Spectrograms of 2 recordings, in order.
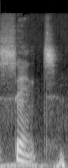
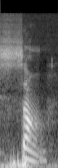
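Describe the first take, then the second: First: It sounds like the English word 'cents'. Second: It is said with French pronunciation. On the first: The speaker calls it wrong. "don't say cent, please, not like fifty cents" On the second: The speaker calls it right. "Say cent"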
